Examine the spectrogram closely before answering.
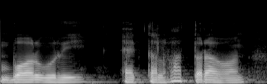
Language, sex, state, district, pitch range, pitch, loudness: Chakma, male, Tripura, Unakoti, 105-110 Hz, 105 Hz, -18 LUFS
